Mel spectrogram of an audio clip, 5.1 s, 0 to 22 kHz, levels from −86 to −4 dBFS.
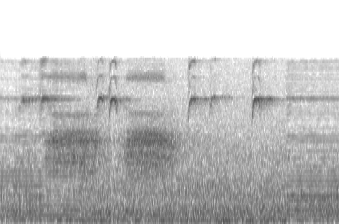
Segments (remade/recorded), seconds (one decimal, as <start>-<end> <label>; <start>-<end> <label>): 0.0-1.2 remade; 1.2-4.3 recorded; 4.3-5.1 remade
